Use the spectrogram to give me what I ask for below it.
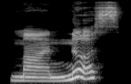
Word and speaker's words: manus: end and it's a short you and it's pronounced ma nus it actually changes the meaning of the word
